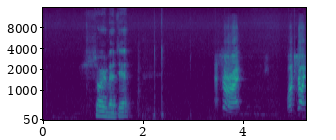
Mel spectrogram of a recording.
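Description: An elderly man speaks calmly, close by, in short bursts.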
